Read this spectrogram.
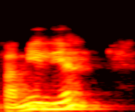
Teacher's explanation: Luego serían las fricativas, que tendríamos la fricativa labiodental sorda, como en familia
